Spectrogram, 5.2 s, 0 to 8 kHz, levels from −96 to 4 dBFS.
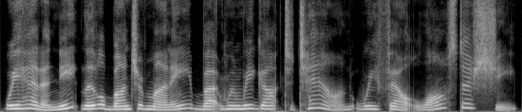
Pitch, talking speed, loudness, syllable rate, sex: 225 Hz, 220 wpm, -17 LUFS, 4.2 syllables/s, female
